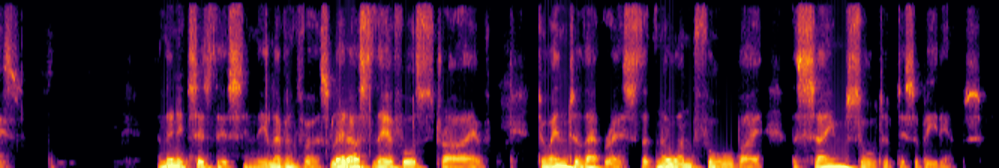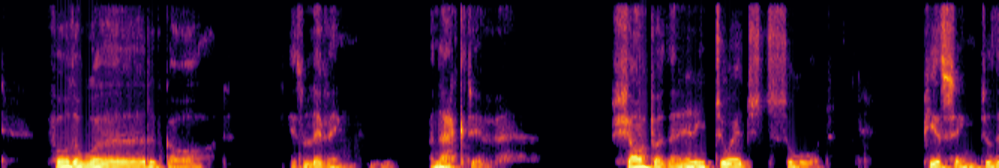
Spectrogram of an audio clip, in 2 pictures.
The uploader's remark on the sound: Malaysia Meets (Zoom)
